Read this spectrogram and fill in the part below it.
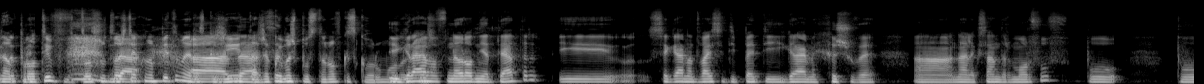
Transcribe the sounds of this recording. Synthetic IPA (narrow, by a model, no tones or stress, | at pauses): nɐpɾɔt̪ift̪ɔt͡ʃnot̪vaajakonɐpit̪əmɛɾəsɐʒiad̪aʒɐkiməʃpost̪ɐnɔfkəskɔɾʊmɔiɡɾaɛvɐfnɐɾɔd̪nijət̪ɛat̪əɾ | i | sɛɡanɐd̪vajsɛt̪ipɛt̪iːɡɾaɛmɛxɤʃʊvɛ | nɐːlɛksand̪ɾmɔɾfof | po | po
